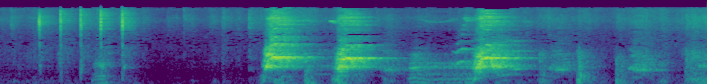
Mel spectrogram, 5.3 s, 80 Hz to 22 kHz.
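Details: Yorkshire Terrier foster puppies, seven weeks old, at play with a 15-week-old Golden Retriever mix foster puppy; a few soft taps and scuffles, then three sharp, loud yapping barks in quick succession followed by quieter whines and yips.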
